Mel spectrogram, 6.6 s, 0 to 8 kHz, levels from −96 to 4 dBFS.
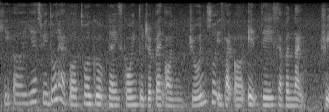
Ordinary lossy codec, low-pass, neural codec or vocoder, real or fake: none; 7.2 kHz; none; real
